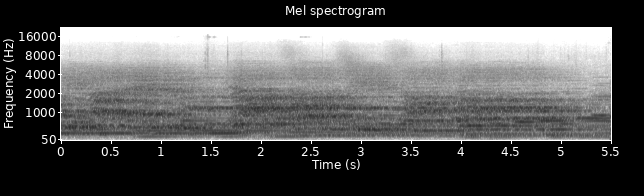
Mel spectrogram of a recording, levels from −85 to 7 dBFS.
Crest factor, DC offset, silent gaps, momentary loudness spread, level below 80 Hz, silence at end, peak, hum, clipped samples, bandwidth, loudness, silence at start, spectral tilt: 14 dB; under 0.1%; none; 3 LU; -58 dBFS; 0 s; 0 dBFS; none; under 0.1%; 12 kHz; -14 LUFS; 0 s; -5.5 dB/octave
